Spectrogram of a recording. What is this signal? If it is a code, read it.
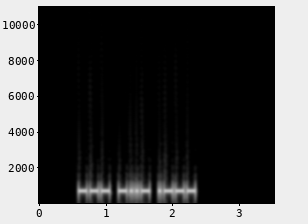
Morse code, heard as a keyed tone, about 28 wpm, 700 Hz. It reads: OXJ
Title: USA Call Sign Postfixes - 3 Letters 28wpm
